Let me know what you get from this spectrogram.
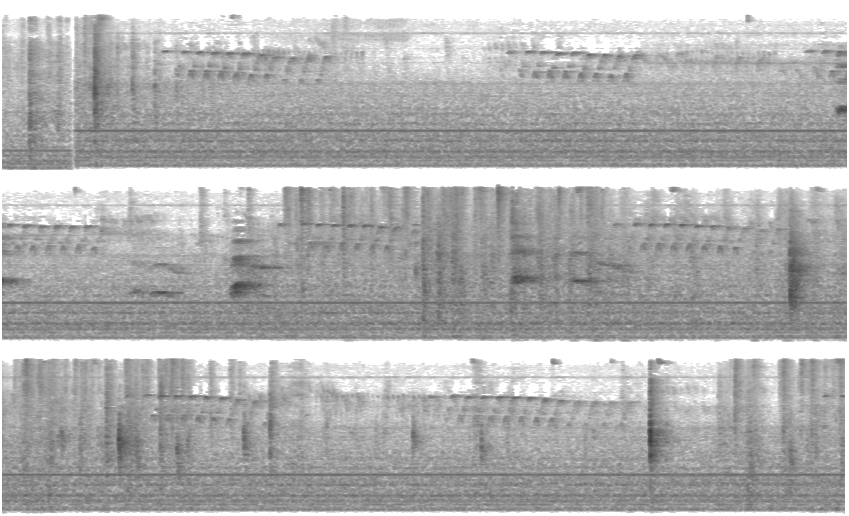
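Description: Songbirds singing outside an open front door: a short, high trilled phrase repeated every couple of seconds, with a few scattered chirps. Under it runs a steady hum, and a few sharp clicks are heard.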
